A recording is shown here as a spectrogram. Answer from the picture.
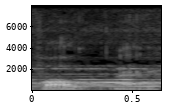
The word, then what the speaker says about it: Faulconer: At least that's how I pronounce his last name. It's spelled F-A-U-L-C-O-N-E-R. First name, Kevin Faulkner.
